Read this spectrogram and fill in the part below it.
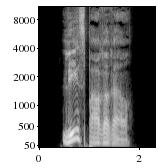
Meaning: inflection of lesbar: 1. strong/mixed nominative masculine singular comparative degree 2. strong genitive/dative feminine singular comparative degree 3. strong genitive plural comparative degree
- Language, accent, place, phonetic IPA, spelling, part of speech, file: German, Germany, Berlin, [ˈleːsˌbaːʁəʁɐ], lesbarerer, adjective, De-lesbarerer.ogg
